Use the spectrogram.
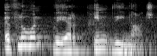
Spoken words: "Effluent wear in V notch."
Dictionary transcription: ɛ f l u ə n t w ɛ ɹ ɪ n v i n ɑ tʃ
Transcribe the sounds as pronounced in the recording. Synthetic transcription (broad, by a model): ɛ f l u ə n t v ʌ ɹ ɪ n v i n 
